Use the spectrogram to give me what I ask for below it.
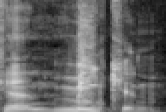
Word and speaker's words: Mencken: How's it pronounced? Mencken.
